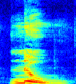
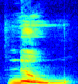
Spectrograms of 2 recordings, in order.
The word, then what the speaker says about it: gnome: clusters are words like gnome gnome in the word gnome g n o m e the g is silent and the N is pronounced so in that word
